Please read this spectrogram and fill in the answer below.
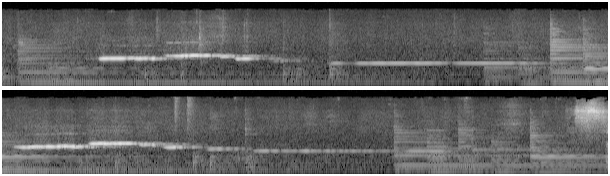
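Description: Instrumental introduction to a folk song: acoustic guitar chords with a whistled melody on top, over a sustained low line. The whistled tune is a short rising-and-falling phrase ending on a long held note, and it comes twice.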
